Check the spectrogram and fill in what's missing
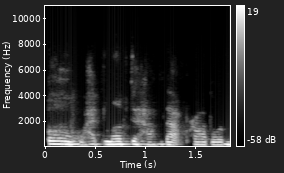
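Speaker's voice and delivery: ordinary delivery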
